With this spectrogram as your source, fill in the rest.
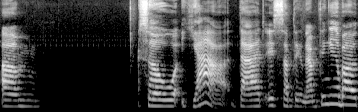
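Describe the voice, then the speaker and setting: Over noticeable background noise, a woman with a Czech accent talks at a very slow pace with long, frequent pauses. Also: medium pitch for a woman, ordinary pitch variation. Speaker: puzzle YouTuber. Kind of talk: casual vlog monologue. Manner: hesitant, many fillers.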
